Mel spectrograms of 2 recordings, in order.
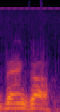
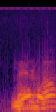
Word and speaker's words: Van Gogh: Vincent Van Go. That's who he is. Ben Hawk. Van Hawk said it right.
